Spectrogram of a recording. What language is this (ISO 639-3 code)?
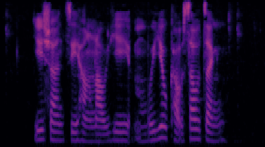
yue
